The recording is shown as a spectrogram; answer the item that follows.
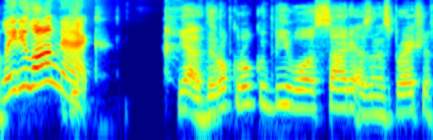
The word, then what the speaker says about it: Rokurokubi: Also, I And like the way you say rokurokuru rokurokupi. Rokurokubi.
